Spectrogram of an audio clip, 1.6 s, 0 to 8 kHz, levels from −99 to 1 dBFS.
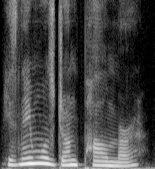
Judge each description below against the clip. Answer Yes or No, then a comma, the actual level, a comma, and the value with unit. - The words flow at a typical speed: Yes, average, 195 wpm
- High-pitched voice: Yes, high, 220 Hz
